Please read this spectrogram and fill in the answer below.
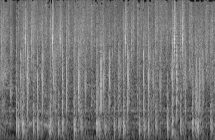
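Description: Rapid, irregular tapping and clattering, several sharp taps a second.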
